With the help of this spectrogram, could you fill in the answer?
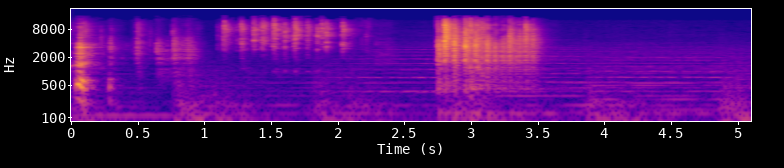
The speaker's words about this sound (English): Do I risk it with the Roll20 or do I roll two real dice? I think I'm gonna try rolling two real dice. I'm gonna pick two other real dice.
